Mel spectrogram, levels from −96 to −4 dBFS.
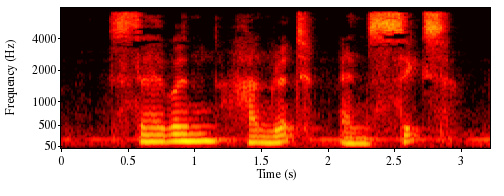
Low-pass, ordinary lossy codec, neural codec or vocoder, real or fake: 7.2 kHz; MP3, 32 kbps; codec, 24 kHz, 3 kbps, HILCodec; fake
